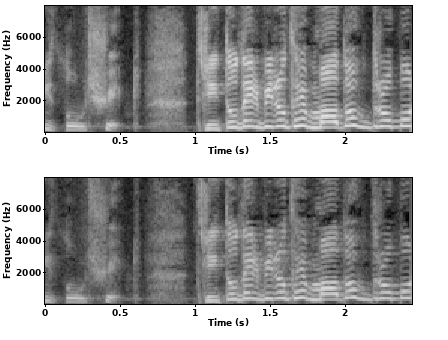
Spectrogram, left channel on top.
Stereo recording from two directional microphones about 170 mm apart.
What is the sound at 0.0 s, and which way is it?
A woman's voice, 25° left (ahead or behind).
